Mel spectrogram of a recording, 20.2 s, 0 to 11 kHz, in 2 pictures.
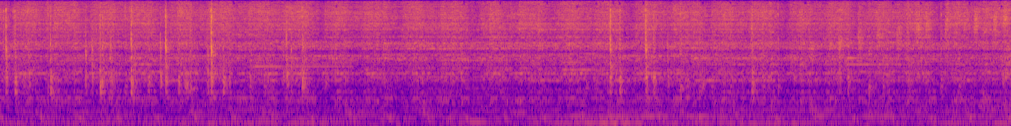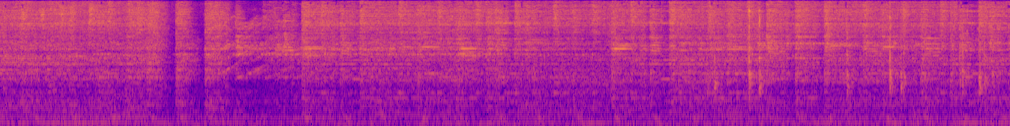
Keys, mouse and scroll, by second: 0.0 z, 0.2 shift+middle click, 0.9 alt+shift+z, 1.1 shift+middle click, 1.3 alt+middle click, 1.6 alt+shift+z, 2.1 alt+z, 2.5 middle click, 2.9 ctrl+s, 3.7 click, 6.1 z, 6.8 shift+middle click, 7.1 middle click, 7.2 middle click, 7.4 z, 7.6 middle click, 8.3 z, 8.8 shift+middle click, 9.1-9.4 scroll down 1, 9.4 middle click, 17.1 2, 17.6 3, 19.0 1, 19.3 middle click, 19.7 alt+shift+z, 20.1 middle click.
